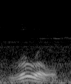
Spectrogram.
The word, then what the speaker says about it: rural: Now, some people will divide this word after the second R. They will say rural. Well, that's really tough because you have that R-controlled vowel, the R, combined with the regular R. Then you have the dark L.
